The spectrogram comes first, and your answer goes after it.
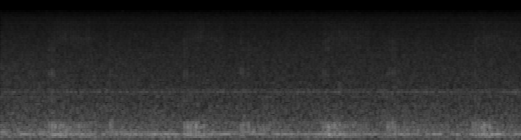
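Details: Continuous low purring from Heidi, an elderly adopted cat, as she is massaged in the sunshine; rhythmic rumble swelling in gentle pulses about once a second, quiet room.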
